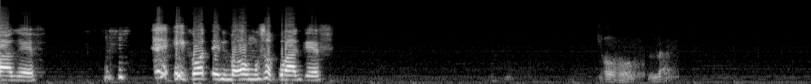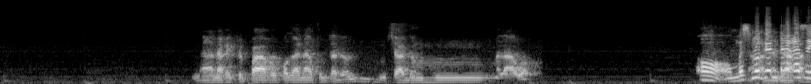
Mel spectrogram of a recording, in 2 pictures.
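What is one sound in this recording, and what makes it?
A middle-aged woman laughs and talks over an online call.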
